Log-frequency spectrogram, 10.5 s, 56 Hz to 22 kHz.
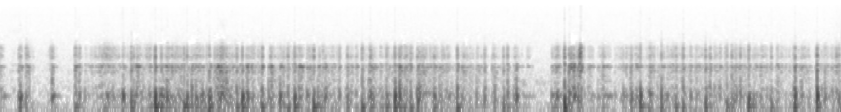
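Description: Fingertips and nails tap and scratch a round, hollow metal mesh microphone grille from both sides. Dense, rapid, close-up crackling taps and scrapes with a heavy, muffled low end continue throughout, easing into a brief quieter gap just before 7 seconds and then resuming.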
